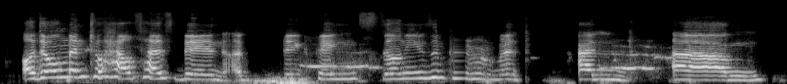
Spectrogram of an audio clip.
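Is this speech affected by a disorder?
Yes: cerebral palsy.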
